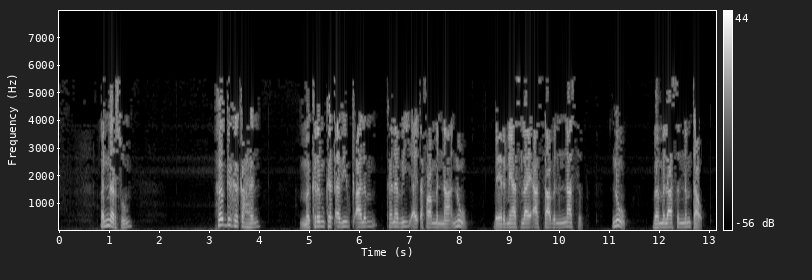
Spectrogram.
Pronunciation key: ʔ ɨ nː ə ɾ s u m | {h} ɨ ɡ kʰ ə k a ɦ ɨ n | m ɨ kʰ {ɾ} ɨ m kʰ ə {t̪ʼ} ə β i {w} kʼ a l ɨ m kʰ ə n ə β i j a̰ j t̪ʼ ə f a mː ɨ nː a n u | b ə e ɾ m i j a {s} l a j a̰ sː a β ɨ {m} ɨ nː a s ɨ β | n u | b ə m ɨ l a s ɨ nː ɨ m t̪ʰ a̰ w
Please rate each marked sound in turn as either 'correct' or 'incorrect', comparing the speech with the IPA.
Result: correct, correct, correct, incorrect: β, correct, incorrect: n

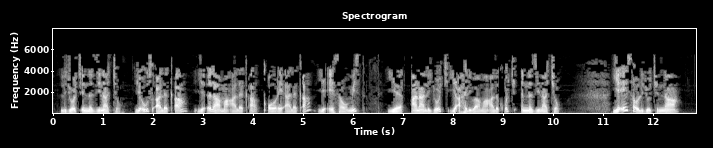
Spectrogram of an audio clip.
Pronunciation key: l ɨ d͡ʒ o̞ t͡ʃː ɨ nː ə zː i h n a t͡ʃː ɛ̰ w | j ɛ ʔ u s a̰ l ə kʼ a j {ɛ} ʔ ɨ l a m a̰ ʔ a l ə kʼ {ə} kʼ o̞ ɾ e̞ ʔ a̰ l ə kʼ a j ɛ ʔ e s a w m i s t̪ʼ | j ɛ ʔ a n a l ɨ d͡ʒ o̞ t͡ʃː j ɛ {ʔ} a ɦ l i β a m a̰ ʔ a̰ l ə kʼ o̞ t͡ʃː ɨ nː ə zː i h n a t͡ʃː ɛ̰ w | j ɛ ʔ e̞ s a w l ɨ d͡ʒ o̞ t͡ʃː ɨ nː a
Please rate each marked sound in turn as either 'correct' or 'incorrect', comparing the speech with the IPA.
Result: correct, incorrect: a, correct

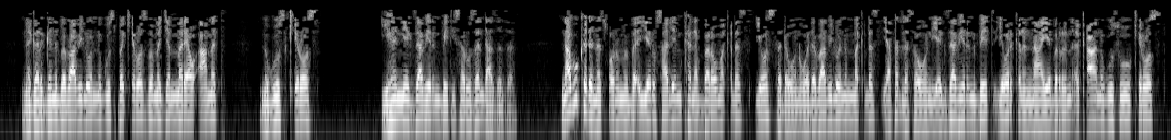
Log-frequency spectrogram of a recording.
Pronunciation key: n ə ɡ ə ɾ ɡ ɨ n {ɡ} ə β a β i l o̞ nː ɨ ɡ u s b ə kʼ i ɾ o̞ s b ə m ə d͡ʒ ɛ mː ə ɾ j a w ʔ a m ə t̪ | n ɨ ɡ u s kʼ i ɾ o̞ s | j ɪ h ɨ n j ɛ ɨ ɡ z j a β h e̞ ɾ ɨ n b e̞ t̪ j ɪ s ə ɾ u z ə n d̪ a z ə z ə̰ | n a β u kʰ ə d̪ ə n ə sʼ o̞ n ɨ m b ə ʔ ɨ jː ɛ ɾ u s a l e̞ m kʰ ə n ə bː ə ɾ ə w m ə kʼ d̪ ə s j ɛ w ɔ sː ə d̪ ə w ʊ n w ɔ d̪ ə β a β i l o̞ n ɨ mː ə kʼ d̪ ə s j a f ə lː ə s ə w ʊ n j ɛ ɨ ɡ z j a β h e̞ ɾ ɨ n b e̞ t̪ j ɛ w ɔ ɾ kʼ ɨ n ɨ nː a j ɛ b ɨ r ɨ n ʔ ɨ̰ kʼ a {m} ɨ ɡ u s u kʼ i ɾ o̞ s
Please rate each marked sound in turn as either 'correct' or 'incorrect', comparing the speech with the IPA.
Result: incorrect: b, incorrect: n

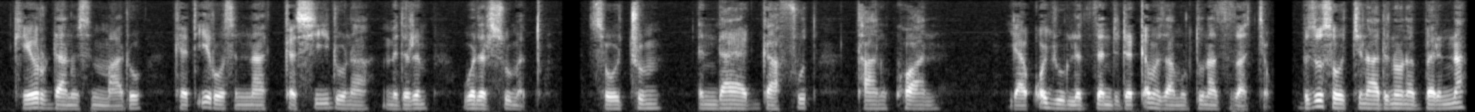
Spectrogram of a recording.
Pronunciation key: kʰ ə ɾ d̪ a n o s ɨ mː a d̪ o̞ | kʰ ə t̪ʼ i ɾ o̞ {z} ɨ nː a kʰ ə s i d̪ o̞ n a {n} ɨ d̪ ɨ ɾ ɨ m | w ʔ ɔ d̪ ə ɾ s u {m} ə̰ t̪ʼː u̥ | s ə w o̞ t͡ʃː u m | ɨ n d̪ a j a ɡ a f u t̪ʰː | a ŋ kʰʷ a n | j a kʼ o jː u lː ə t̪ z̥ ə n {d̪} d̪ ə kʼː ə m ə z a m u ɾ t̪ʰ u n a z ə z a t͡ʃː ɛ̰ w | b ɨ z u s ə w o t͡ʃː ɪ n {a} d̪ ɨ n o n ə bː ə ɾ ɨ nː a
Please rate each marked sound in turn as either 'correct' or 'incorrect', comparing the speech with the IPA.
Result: incorrect: s, incorrect: m, correct, correct, correct

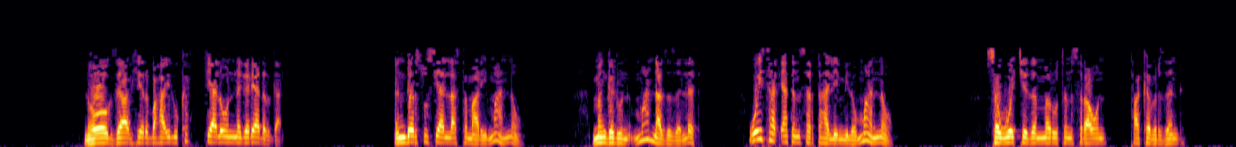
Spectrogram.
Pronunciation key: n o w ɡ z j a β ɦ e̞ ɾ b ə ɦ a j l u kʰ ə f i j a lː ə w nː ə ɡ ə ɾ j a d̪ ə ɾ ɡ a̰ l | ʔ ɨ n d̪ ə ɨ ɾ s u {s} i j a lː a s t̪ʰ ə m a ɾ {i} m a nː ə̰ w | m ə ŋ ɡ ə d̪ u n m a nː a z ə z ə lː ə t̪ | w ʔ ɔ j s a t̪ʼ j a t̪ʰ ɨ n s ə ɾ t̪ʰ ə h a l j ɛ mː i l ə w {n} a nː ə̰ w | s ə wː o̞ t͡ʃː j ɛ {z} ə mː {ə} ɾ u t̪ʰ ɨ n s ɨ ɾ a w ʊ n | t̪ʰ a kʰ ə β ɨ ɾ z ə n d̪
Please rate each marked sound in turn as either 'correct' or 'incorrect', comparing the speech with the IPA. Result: correct, correct, incorrect: m, correct, correct

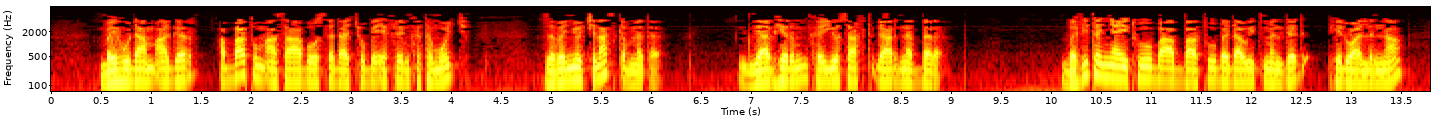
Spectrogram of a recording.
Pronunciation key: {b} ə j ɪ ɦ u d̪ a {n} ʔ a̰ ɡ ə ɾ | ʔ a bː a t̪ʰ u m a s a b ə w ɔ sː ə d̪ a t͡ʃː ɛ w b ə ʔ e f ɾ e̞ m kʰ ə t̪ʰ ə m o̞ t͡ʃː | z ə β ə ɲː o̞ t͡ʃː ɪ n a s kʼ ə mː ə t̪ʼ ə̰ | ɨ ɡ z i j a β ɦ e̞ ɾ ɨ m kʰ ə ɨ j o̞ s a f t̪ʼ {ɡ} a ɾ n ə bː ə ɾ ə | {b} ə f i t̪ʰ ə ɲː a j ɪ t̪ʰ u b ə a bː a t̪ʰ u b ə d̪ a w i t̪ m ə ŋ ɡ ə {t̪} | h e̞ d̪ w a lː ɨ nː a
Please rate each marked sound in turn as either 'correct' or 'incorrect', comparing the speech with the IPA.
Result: correct, incorrect: m, correct, correct, incorrect: d̪

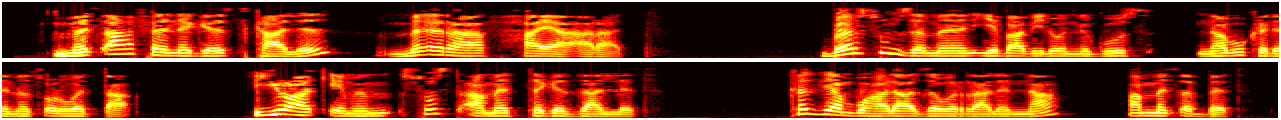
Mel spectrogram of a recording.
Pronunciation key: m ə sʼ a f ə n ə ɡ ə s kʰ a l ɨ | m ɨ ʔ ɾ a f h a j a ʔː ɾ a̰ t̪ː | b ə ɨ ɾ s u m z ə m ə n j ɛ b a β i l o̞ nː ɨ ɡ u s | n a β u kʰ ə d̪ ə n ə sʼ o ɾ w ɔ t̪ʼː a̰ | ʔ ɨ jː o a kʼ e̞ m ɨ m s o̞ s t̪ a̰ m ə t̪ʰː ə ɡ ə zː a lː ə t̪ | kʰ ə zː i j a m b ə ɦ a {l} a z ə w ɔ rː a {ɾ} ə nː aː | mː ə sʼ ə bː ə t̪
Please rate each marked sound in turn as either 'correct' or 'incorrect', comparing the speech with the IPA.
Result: correct, incorrect: l

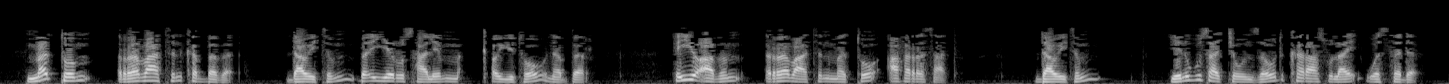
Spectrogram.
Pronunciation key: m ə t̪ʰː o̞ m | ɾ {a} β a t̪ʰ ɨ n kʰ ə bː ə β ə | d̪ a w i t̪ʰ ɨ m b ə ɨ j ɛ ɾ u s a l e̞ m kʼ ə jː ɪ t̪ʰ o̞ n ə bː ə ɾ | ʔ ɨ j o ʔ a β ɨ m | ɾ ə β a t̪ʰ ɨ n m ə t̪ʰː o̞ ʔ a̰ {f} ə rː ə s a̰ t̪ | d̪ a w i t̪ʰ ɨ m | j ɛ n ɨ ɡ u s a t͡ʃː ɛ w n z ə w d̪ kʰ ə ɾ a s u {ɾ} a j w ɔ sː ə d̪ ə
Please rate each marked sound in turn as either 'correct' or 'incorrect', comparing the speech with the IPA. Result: incorrect: ə, correct, incorrect: l

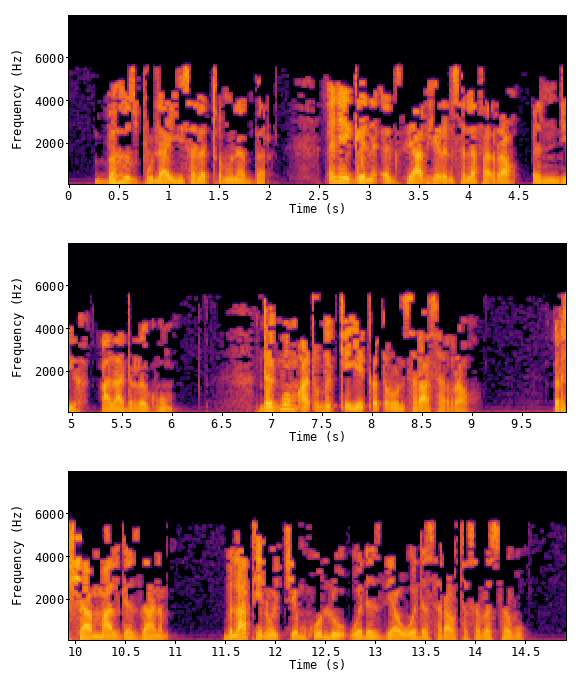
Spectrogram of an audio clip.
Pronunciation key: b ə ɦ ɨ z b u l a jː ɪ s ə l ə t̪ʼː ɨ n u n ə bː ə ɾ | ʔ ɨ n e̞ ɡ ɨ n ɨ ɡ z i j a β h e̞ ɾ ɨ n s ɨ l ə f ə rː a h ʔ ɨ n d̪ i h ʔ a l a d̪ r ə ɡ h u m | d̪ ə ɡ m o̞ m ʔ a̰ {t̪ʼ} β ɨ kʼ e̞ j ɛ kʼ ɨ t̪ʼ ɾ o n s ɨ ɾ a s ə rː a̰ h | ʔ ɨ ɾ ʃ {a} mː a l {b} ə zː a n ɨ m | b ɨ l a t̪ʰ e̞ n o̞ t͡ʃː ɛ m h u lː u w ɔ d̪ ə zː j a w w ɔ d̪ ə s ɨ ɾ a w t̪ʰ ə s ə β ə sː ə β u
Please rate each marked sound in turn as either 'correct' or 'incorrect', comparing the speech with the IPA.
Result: correct, correct, incorrect: ɡ

